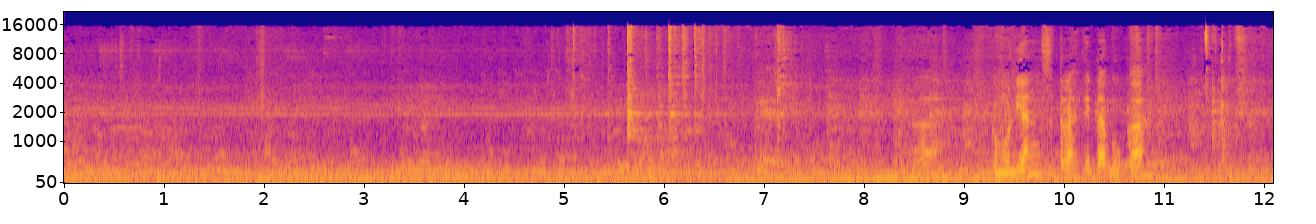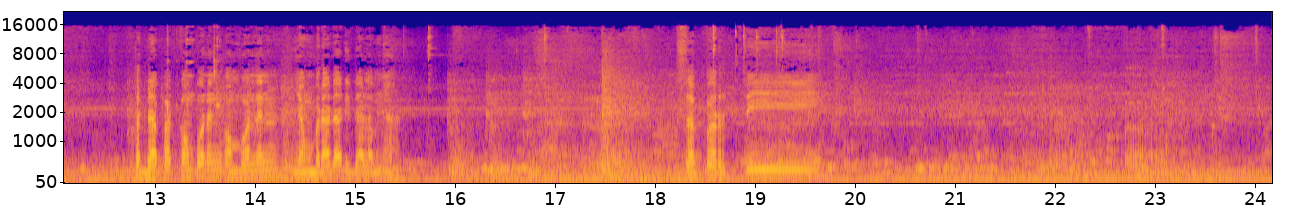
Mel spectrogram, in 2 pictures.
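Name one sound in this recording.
Metal parts clink.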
